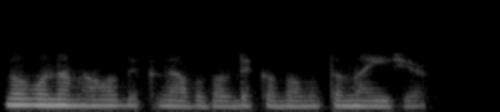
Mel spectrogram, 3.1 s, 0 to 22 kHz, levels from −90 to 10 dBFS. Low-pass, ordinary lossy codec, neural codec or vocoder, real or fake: 3.6 kHz; Opus, 32 kbps; codec, 16 kHz, 0.2 kbps, FocalCodec; fake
